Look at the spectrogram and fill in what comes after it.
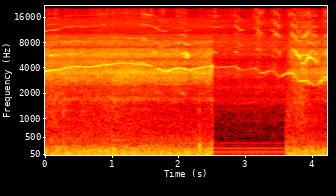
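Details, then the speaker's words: High-pitched dental drill whine, briefly stopping then restarting: 11/16.1 diamond bur, 1 mm diameter, used for occlusal reduction starting at the mesiobuccal occlusal plane in full metal crown preparation of upper molar #15. "Using the burr as a guide, the 11/16.1 diamond burr with a 1 millimeter diameter."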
